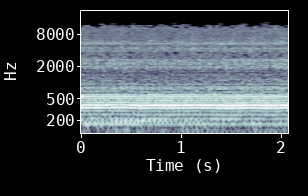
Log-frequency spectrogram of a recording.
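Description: A small engine-driven power sprayer pump runs at a steady drone. Under it is the hiss of a turbo spray wand throwing a mist of pesticide spray.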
